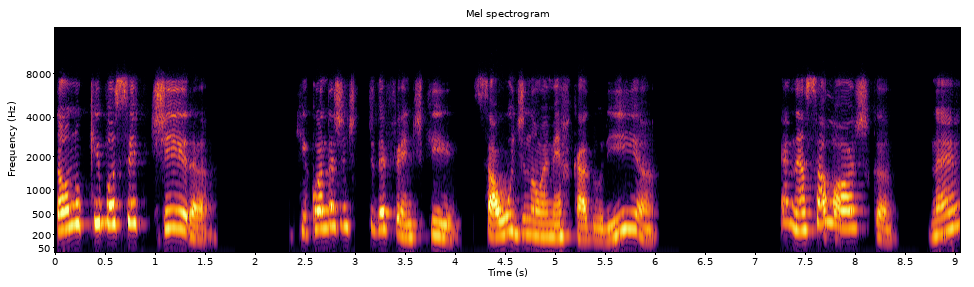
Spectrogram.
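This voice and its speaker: A high-pitched woman at a very slow pace, with long, frequent pauses and very wide pitch swings. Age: 60s. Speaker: social worker. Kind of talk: casual interview.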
